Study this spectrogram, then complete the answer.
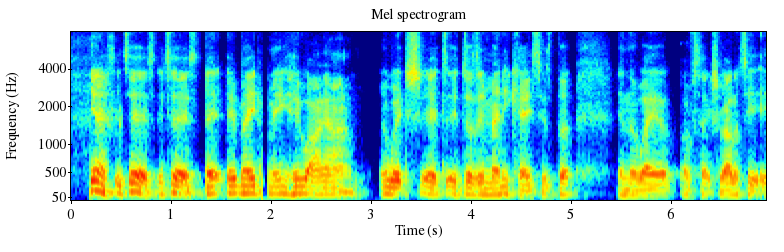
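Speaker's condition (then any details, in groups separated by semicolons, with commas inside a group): No condition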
